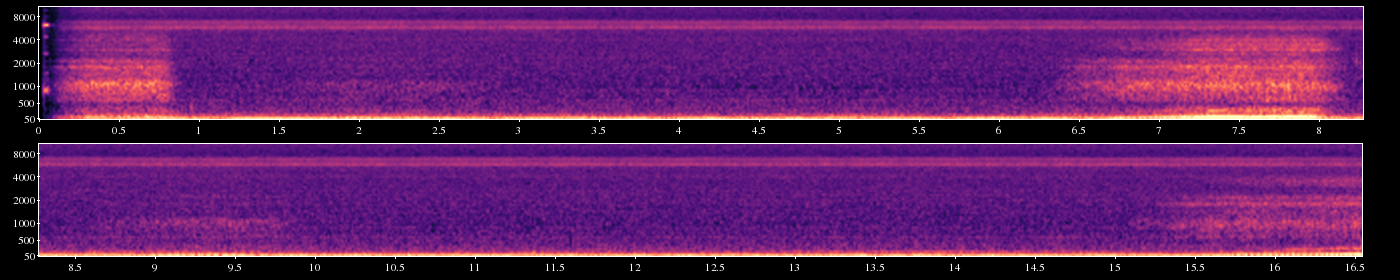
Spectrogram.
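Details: Sleeping Great Dane: steady low rumbling breath noise with a louder, harsher snore about every eight seconds over a constant background hum; dog snoring.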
